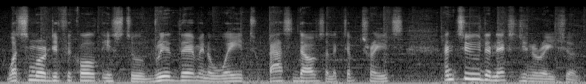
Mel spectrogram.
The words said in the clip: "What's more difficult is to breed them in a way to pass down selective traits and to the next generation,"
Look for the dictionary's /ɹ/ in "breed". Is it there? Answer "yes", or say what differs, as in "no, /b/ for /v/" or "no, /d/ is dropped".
yes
